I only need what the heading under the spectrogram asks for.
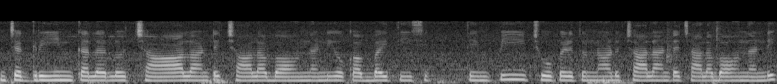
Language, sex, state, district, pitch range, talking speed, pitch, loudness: Telugu, female, Andhra Pradesh, Guntur, 185-195 Hz, 130 wpm, 185 Hz, -19 LUFS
